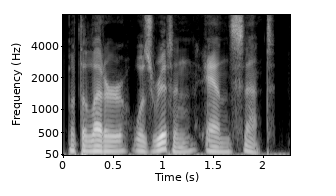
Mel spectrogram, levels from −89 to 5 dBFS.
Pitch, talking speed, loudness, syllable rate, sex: 105 Hz, 185 wpm, -17 LUFS, 4.5 syllables/s, male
